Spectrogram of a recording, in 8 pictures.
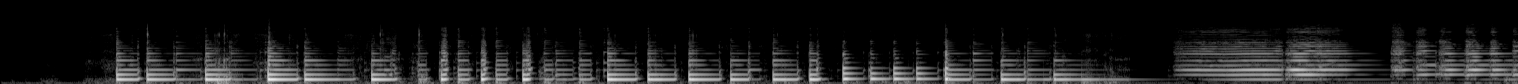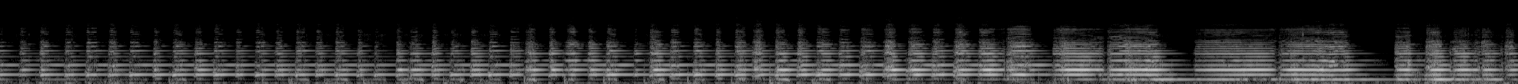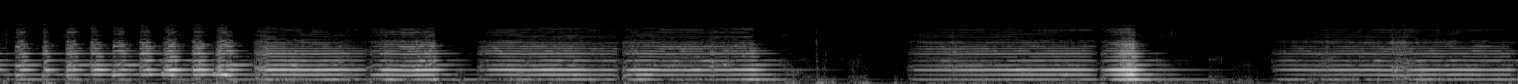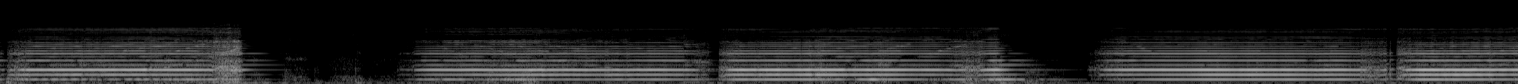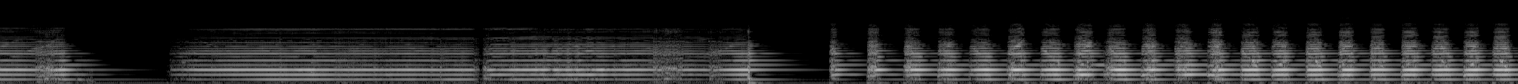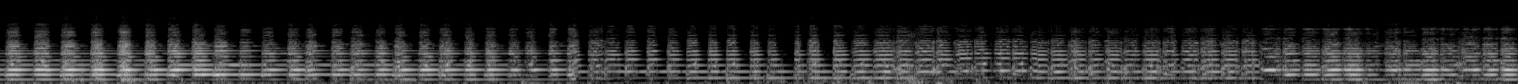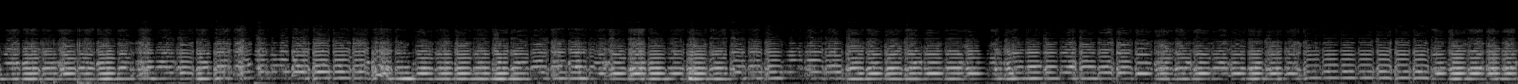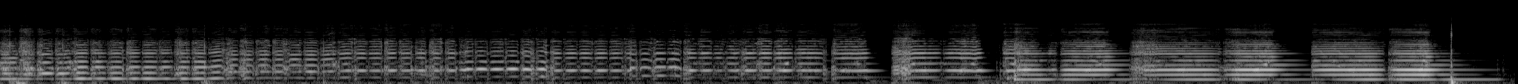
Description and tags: The sound of tynryn (Nivkh fiddle), recorded in a village named Nekrasovka (in the North-West of Sakhalin island) by Michail Chayka.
